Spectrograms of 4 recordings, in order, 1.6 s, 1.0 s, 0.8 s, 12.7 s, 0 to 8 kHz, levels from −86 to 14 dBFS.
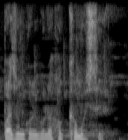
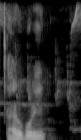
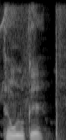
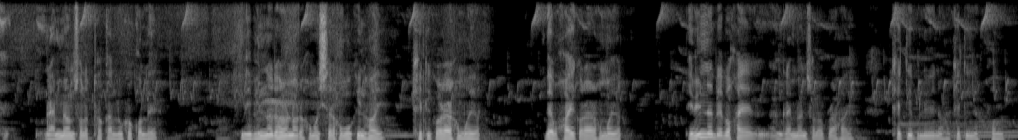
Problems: none marked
